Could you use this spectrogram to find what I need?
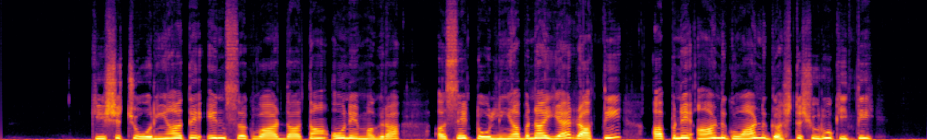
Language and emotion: Dogri, fearful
